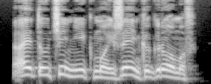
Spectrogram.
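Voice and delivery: put-on gruff old gamekeeper; old man voice.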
